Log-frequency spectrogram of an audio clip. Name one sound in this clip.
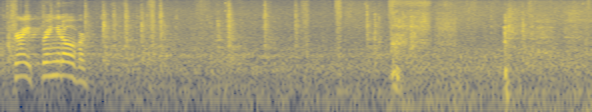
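A metal ladder clatters as it is lifted and set against a wall.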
